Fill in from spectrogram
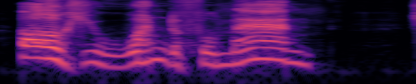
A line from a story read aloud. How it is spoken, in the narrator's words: gasped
